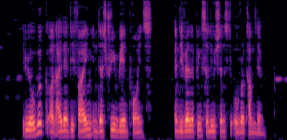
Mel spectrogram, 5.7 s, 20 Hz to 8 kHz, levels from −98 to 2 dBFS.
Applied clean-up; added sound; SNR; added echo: classical method Wiener filter.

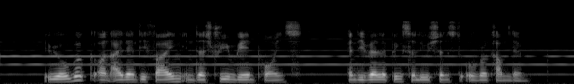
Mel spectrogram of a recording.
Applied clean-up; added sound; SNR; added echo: none; Wind instrument, woodwind instrument; 17 dB; none.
